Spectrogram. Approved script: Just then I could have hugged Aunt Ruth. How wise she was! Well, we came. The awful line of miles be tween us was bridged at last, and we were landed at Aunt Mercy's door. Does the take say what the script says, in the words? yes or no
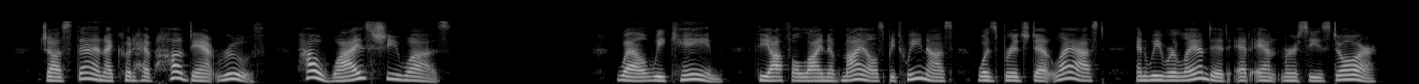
yes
